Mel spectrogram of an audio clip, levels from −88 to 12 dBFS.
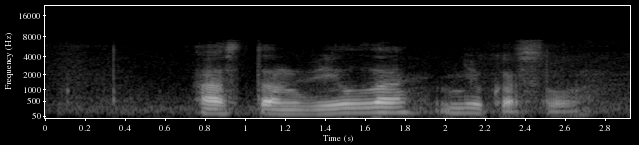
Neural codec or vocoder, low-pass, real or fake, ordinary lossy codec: none; 7.2 kHz; real; AAC, 32 kbps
